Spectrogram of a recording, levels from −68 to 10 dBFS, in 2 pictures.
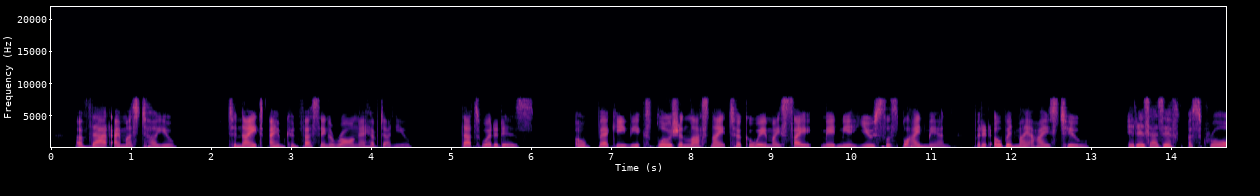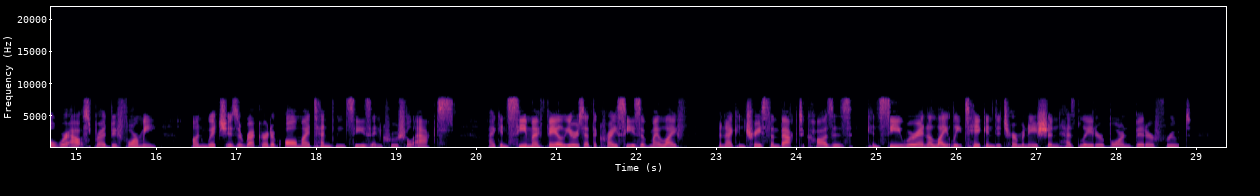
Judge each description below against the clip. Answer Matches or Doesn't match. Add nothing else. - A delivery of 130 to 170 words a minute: Doesn't match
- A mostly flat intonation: Matches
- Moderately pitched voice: Matches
